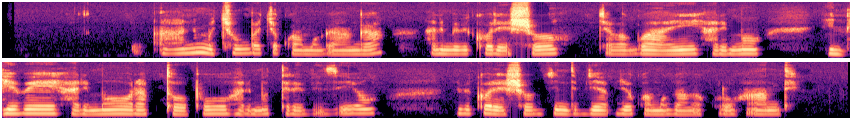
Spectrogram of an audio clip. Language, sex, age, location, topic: Kinyarwanda, female, 25-35, Kigali, health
